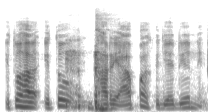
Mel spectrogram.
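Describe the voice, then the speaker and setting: A man's voice: mid-range voice, lively intonation, fast, fairly bright tone, no room sound. A man hosting a podcast interview. He chats casually, exclaims often and laughs a lot. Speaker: podcast host.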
